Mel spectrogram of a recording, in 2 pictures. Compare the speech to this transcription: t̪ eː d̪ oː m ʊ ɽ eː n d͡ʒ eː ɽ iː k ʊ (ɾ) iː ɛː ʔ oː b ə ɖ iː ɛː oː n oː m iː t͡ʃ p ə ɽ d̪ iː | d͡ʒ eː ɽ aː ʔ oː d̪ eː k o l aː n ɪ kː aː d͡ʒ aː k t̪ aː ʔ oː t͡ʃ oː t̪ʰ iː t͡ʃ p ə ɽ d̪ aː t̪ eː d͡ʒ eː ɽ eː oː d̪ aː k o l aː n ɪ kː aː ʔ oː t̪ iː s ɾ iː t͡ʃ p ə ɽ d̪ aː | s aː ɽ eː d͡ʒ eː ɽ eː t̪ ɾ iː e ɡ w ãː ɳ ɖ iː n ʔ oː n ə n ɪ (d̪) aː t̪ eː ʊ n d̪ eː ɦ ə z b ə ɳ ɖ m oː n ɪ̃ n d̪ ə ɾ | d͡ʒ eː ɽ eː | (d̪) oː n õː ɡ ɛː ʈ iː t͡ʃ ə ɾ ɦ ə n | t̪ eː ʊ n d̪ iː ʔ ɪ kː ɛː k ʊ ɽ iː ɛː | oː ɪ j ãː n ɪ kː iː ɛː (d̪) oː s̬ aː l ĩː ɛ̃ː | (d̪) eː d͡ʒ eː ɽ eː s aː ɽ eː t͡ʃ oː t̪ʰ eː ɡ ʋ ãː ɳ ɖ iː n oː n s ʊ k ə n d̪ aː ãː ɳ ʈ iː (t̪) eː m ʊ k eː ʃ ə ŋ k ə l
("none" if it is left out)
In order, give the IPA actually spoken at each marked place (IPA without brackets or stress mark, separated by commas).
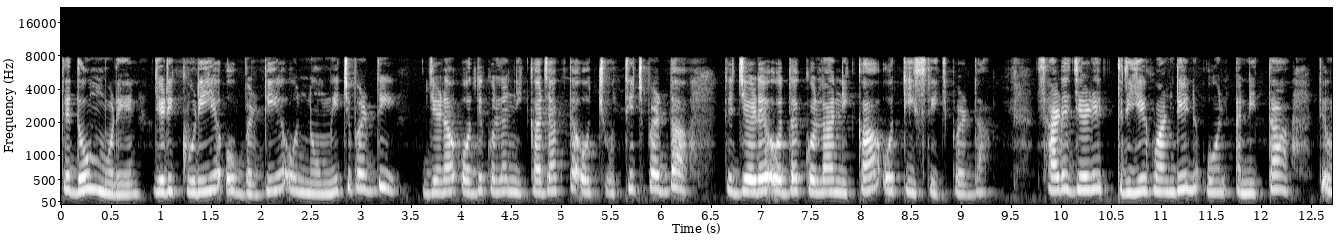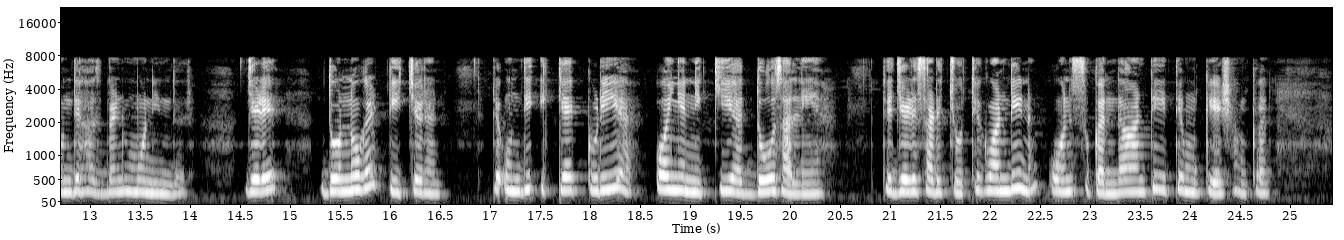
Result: ɽ, t̪, d̪, d̪, t̪, t̪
